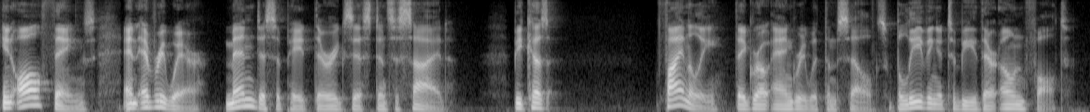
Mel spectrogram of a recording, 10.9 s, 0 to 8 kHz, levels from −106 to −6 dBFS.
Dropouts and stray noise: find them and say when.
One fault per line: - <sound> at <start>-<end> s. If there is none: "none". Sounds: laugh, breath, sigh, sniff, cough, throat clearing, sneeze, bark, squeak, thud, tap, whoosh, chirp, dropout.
none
